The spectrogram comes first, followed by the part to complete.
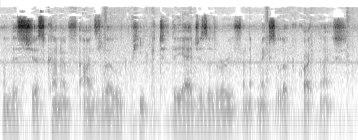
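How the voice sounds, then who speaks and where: Background noise runs under this fast-talking man's rumbling, monotone low voice. He's a hungover video tutorial host giving a relaxed game-building lesson, halting often and fixing his own words.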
